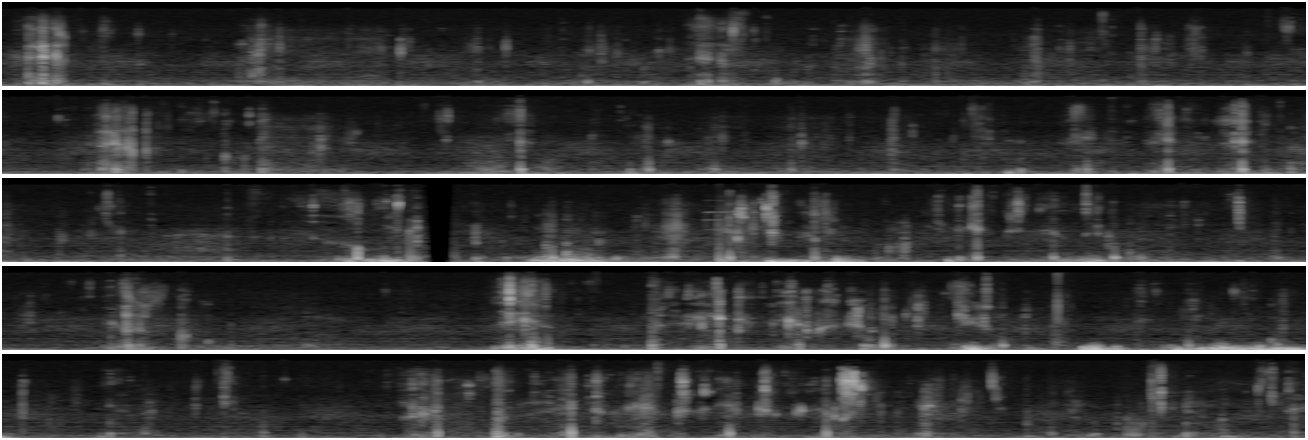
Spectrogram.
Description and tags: Wet, fibrous sound of eating pineapple rings with an open mouth. Some washing machine noise in background.
~ Popeye's really strong hands.
chewing, crunching, eating, fruit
